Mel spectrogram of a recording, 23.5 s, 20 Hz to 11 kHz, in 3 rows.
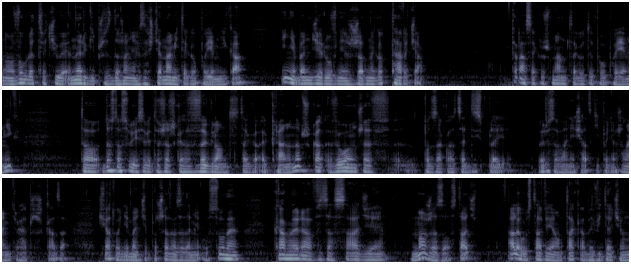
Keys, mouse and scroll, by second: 6.5-8.5 middle drag, 11.8-13.5 drag, 13.9-15.6 drag, 16.5-18.5 right drag, 17.2 x, 19.0-20.9 right drag, 22.9 KP_1.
